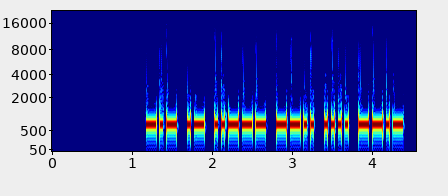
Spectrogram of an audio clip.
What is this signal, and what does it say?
Morse code, heard as a keyed tone, about 28 wpm, 700 Hz. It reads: KA2ZHQ
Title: USA Call Signs - 6 Characters - 6x Character Spacing - 28wpm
